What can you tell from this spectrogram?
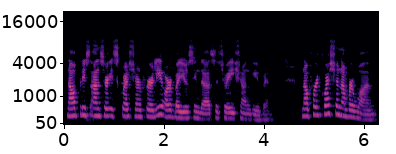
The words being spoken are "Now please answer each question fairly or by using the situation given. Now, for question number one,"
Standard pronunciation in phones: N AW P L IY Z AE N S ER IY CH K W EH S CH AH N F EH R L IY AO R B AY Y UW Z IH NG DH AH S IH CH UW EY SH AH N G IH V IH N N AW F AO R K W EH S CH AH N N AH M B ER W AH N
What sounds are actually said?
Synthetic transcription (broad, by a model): N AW P L IY S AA N S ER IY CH K W EH S CH AH N F EH R L IY AO R B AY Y UW S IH NG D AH S IH CH UW EY SH AH N G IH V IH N N AW F AO R K W EH S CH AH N N AH M B ER W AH N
